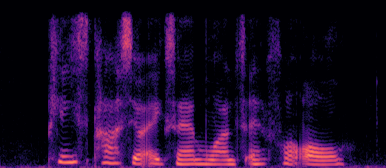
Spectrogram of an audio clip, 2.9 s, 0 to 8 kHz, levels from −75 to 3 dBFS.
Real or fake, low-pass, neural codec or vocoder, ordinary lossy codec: fake; 7.2 kHz; codec, 24 kHz, 3 kbps, HILCodec; none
